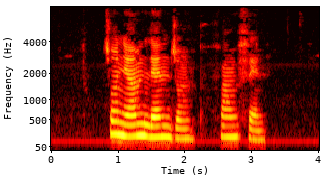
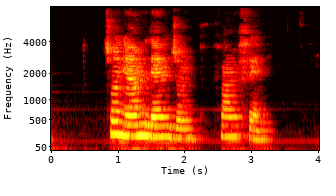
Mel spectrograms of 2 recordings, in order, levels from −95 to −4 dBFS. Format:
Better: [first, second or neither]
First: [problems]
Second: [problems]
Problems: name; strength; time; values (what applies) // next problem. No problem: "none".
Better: first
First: none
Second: noise reduction (neural separator model SepFormer DNS4)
